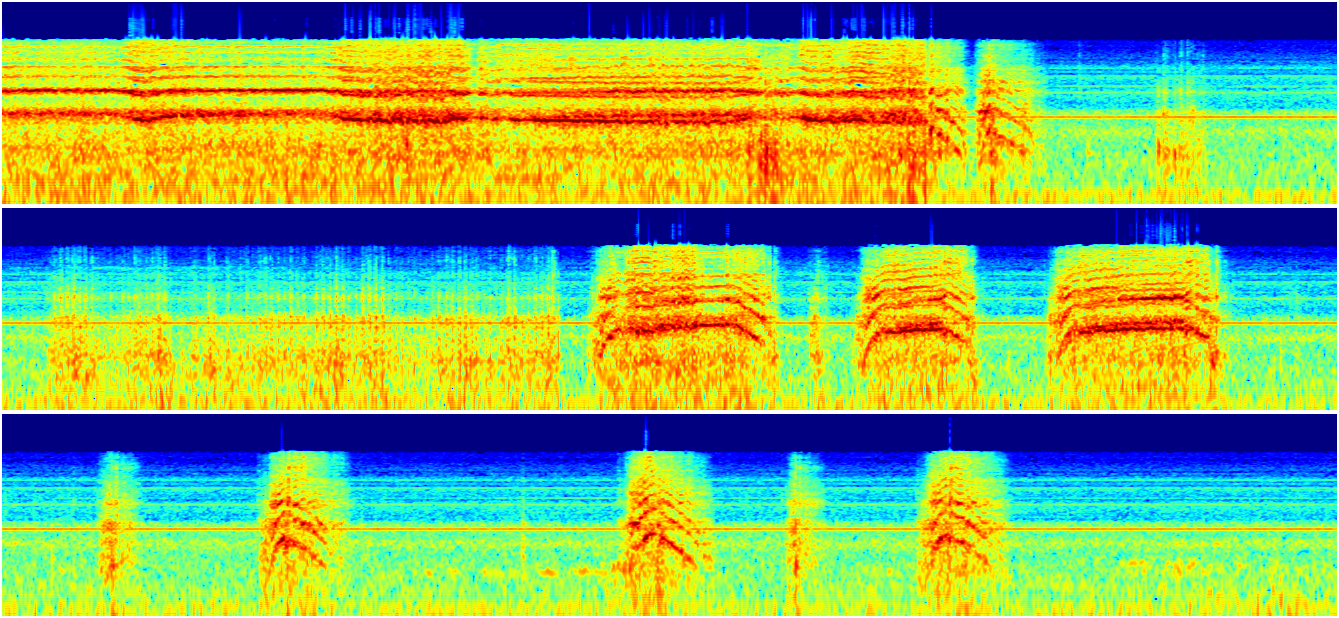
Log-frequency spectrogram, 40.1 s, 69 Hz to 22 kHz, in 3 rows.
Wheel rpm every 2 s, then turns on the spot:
230, 230, 210, 210, 140, 10, 0, 10, 20, 60, 90, 70, 110, 0, 10, 0, 30, 10, 10, 0.
14-18 22-24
